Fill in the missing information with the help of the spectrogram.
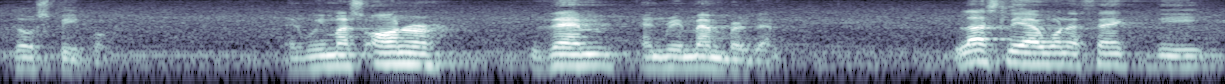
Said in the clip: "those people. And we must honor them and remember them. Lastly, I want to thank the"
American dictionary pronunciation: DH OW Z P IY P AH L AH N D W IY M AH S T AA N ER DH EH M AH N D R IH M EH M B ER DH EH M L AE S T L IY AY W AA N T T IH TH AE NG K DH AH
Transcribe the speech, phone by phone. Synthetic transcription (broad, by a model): DH OW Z P IY P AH L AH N W IY M AH S T AA N ER DH EH M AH N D R IH M EH M B ER DH EH M L AE S T L IY AY W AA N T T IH TH AE NG K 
